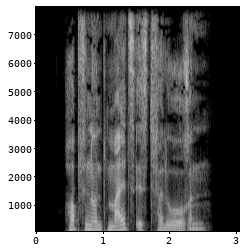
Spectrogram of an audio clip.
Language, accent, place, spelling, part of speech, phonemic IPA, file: German, Germany, Berlin, Hopfen und Malz ist verloren, phrase, /ˈhɔpfən ʊnt ˈmalts ɪst fərˈloːrən/, De-Hopfen und Malz ist verloren.ogg
- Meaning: it's a waste, all hope is in vain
